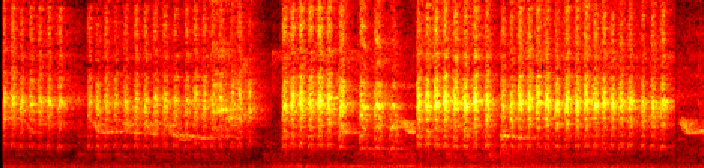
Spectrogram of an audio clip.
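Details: Sunbird song used as a training recording to make silent birds reply: bursts of very high, rapid buzzy trills, some over a second long, separated by short gaps and thin descending whistled slides.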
